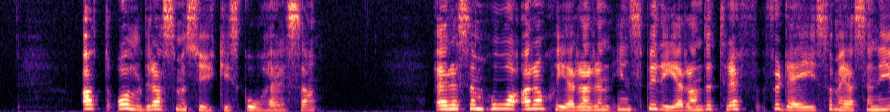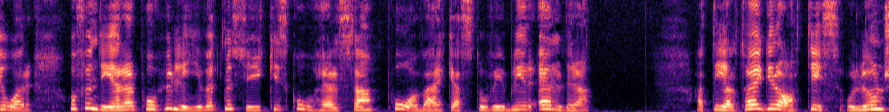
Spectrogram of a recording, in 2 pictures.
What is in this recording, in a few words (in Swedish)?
annons; valkommen pa lunchforelasning for dig som ar senior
